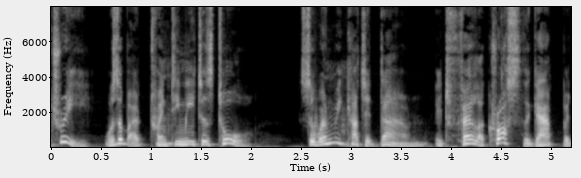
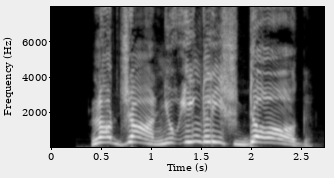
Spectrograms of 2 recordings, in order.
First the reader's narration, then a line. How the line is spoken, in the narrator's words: shouted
